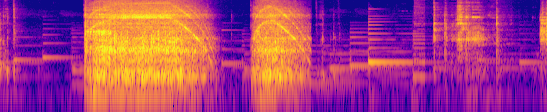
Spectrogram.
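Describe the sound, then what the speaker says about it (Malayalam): A mixer grinds tomatoes, green chillies and garlic for a spicy chutney, in two loud whirring bursts, one long and one shorter, that rise and fall in pitch, close by, followed by lighter clatter and a brief restart. "അപ്പോൾ ഈ തക്കാളിയും പച്ചമുളകും വെളുത്തുള്ളിയൊക്കെ ഒന്ന് അടിച്ചെടുക്കാം."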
